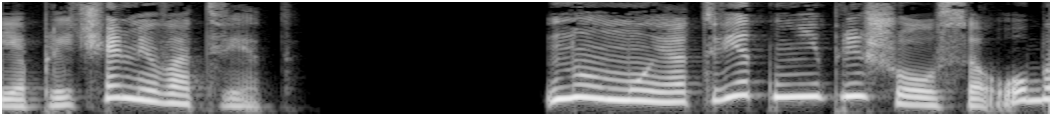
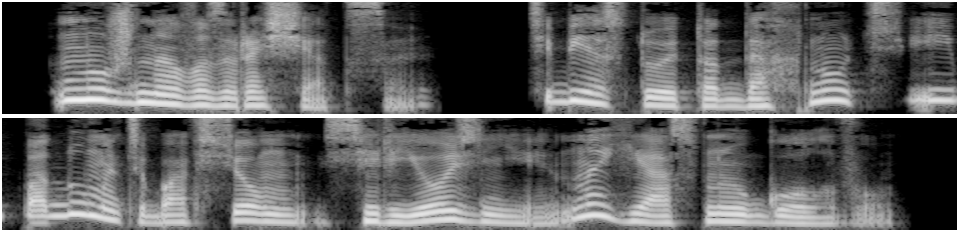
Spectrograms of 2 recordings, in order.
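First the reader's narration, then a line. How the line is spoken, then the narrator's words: Muffled remark. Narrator (Russian): глухо заметил он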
